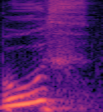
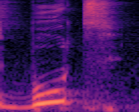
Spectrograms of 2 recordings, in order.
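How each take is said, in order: First: The name ends with a th sound. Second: The name ends with a plain t sound. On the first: This is the family's own pronunciation. The speaker calls it right. "instead of Booth" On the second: This is how others often mispronounce the name. The speaker calls it wrong. "he often gets Boot instead of Booth"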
